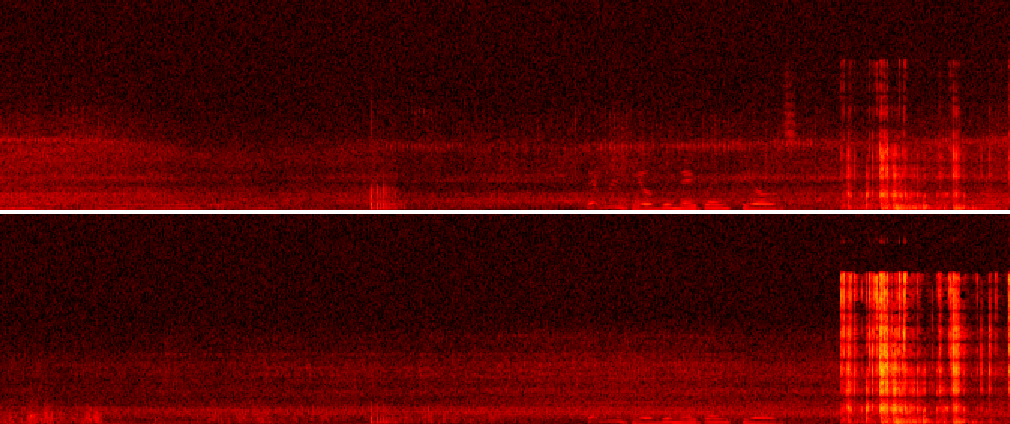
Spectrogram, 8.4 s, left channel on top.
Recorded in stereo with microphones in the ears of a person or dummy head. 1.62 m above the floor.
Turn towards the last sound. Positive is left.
turn(degrees=-75)  # may be behind; listen again after turning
